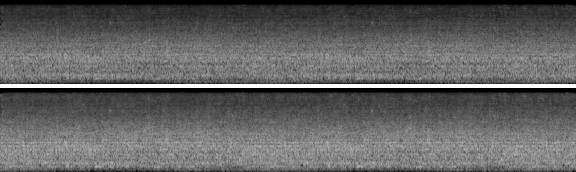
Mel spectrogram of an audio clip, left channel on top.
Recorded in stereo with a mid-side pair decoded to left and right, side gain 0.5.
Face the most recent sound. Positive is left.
turn(degrees=-60)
